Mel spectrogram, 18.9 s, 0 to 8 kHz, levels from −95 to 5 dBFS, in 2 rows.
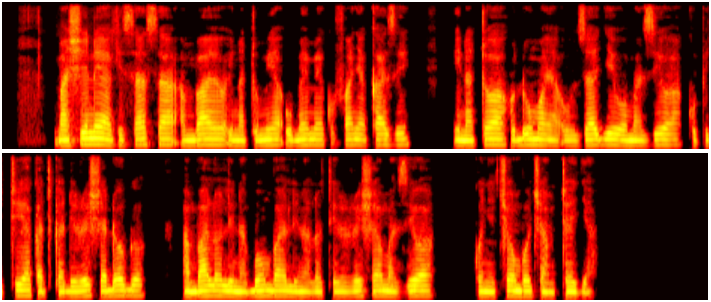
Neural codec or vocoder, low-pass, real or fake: none; 7.2 kHz; real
